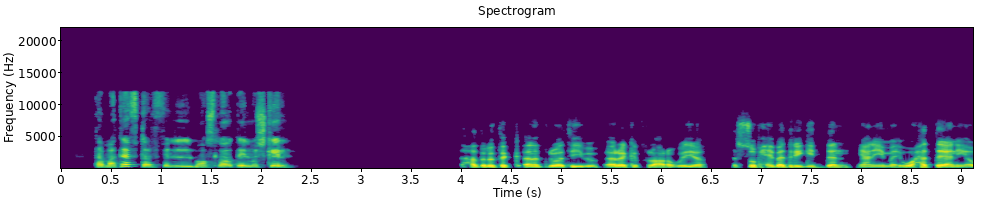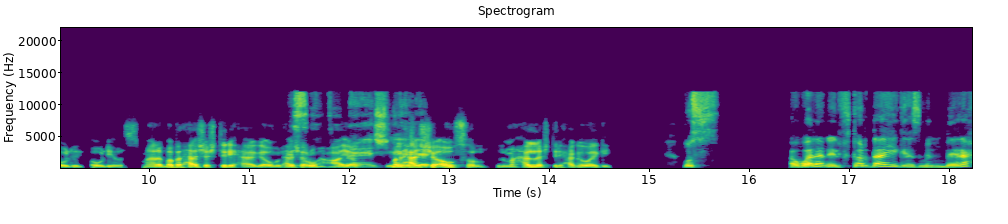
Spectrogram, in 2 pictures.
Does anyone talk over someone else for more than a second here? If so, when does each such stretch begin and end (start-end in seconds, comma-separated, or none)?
11.3-12.9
